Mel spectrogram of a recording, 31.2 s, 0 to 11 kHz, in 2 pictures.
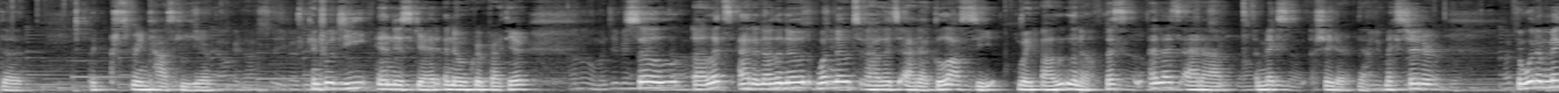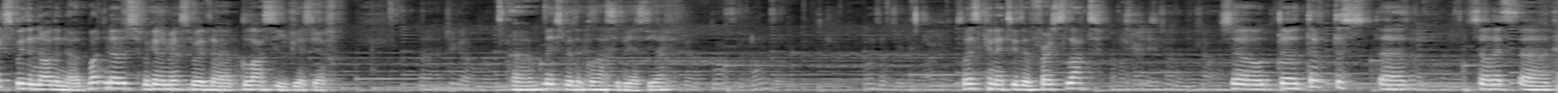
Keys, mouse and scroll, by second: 0.0 click, 0.0 n, 1.1 n, 2.0 middle click, 2.5 click, 3.0 click, 4.0-4.5 drag, 5.0 click, 5.5 drag, 5.8-6.1 middle drag, 7.2 shift+a, 10.5-11.2 drag, 13.0-14.5 drag, 14.9-15.5 middle drag, 15.9 click, 19.5 middle drag, 19.9 shift+a, 23.5 click, 24.9-26.4 drag, 26.5-27.0 middle drag, 27.5 click, 28.2-28.6 drag, 29.5-30.5 drag.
